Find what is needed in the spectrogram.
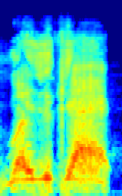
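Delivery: high, loud shout; shouting over the bar noise. Acted. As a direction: yell the question across a loud bar. Punching game at loud bar.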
